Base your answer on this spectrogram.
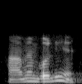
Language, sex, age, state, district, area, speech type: Hindi, male, 18-30, Madhya Pradesh, Gwalior, urban, conversation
